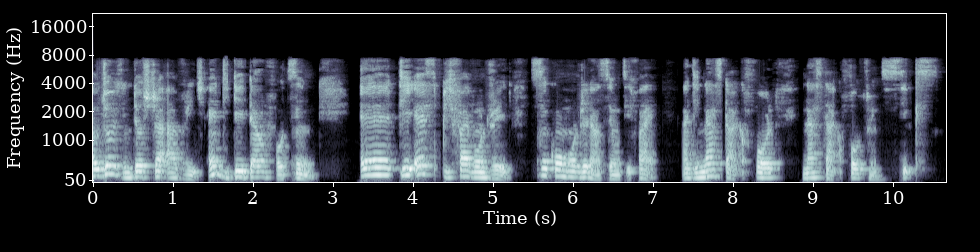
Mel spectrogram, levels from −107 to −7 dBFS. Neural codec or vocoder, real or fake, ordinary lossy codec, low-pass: none; real; AAC, 48 kbps; 7.2 kHz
